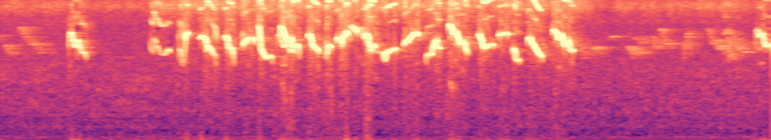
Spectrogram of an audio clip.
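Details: Lure sound of a white-eye, meant to pull in small birds, especially white-eyes: a three-second burst of rapid, high, sharply inflected chirps about five per second, set between single isolated chirps.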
